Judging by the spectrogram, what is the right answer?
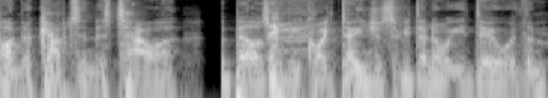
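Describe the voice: A gruff, raspy put-on character voice from a man in a Cockney accent, medium-pitched and very fast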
